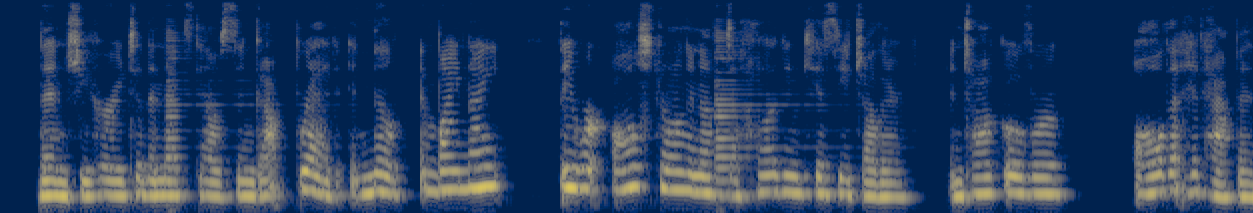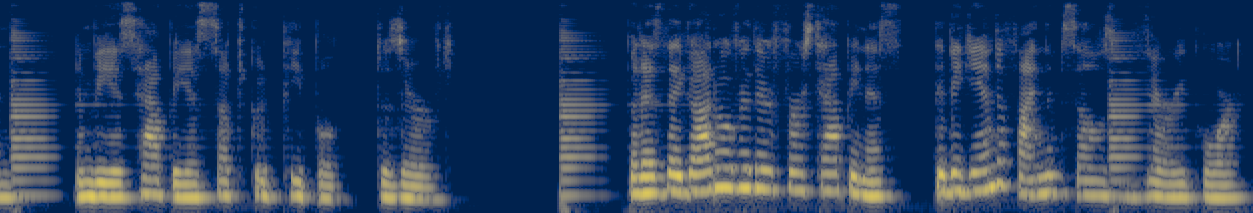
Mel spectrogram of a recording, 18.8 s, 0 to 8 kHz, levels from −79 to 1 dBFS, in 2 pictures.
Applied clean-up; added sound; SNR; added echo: neural mask model DeepFilterNet 3.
